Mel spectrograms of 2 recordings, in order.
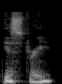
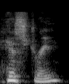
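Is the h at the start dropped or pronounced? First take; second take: dropped; pronounced. First: The starting h sound is dropped. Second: The starting h sound is clearly pronounced. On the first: The speaker calls it wrong. "We don't say history" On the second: The speaker calls it right. "we say history"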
